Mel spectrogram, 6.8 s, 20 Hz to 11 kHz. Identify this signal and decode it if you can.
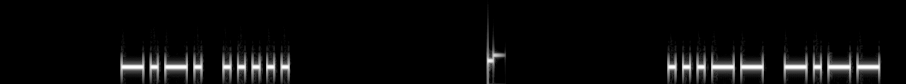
Morse code, heard as a keyed tone, about 22 wpm, 700 Hz. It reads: C5 3Y
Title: Single-Letter Single-Number 22wpm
